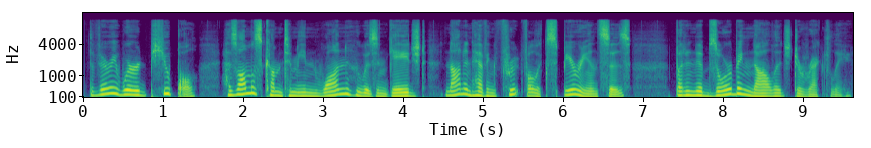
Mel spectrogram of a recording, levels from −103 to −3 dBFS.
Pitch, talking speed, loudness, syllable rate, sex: 160 Hz, 145 wpm, -16 LUFS, 4.8 syllables/s, male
